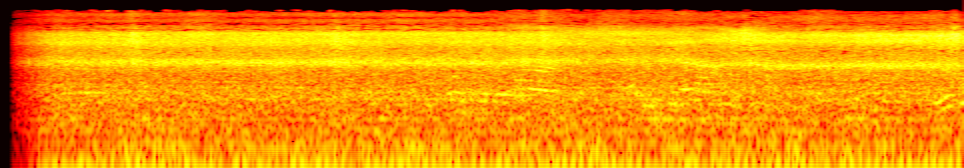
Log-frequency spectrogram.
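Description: Universal ribbon mixer running, its ribbon agitator churning a batch of whole maize kernels: a loud, steady rushing hiss of tumbling grain over the machine's drive.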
